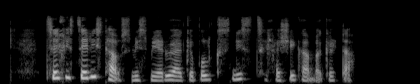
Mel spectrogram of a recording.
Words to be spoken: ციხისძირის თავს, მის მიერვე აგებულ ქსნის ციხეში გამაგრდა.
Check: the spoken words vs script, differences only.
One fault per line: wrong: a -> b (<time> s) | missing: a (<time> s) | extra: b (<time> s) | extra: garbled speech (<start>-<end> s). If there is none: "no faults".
no faults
